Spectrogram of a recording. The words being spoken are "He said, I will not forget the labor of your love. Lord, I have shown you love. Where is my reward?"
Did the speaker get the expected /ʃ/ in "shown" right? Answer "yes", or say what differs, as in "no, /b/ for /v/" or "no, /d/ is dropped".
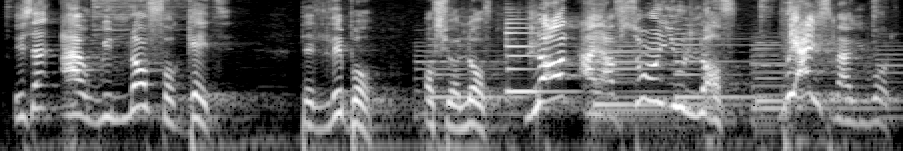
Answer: no, /s/ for /ʃ/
